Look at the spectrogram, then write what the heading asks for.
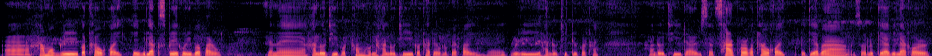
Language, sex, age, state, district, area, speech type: Assamese, female, 60+, Assam, Darrang, rural, spontaneous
